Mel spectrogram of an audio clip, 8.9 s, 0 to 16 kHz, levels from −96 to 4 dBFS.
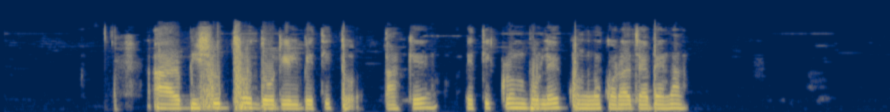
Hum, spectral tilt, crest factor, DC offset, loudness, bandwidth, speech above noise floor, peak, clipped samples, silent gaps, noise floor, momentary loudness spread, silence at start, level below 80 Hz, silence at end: none; -6.5 dB/octave; 16 dB; under 0.1%; -15 LUFS; 7.6 kHz; 70 dB; 0 dBFS; under 0.1%; none; -84 dBFS; 12 LU; 1.15 s; -48 dBFS; 2.05 s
